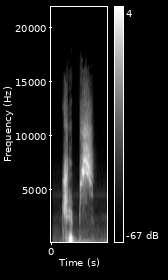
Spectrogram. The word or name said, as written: chips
